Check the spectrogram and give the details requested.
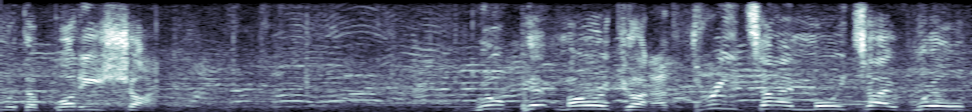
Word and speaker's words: Petchmorakot: The CH is silent, by the way. That's why it's not Petchmorakot, it's Petchmorakot Petchyindee Academy.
